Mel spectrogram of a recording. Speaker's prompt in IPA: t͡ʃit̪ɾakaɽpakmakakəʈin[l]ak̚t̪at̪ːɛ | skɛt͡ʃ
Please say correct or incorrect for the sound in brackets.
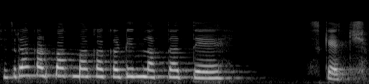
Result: correct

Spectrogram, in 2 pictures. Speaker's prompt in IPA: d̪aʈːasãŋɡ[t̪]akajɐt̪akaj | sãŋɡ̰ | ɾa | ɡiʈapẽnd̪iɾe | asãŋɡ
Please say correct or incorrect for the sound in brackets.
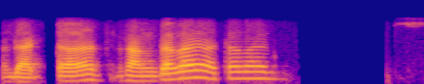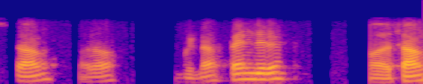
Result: correct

